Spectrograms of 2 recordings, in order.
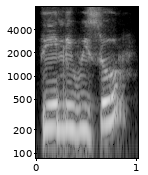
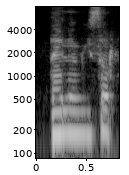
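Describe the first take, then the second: First: "Televisor" said as tiliwisur, vowels e turned to i; "Televisor" with v as w, tili-wi-sur; Quechua-adapted pronunciation. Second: "televisor." said as in Spanish, te-le-bi-sor; "televisor." crisp Spanish e and b sounds; Spanish pronunciation. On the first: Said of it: "Una adaptación". ("Televisor" adaptado al quechua, tiliwisur) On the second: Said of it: "o tal cual". ("televisor." tal cual, como en castellano) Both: Shown as a demonstration.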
